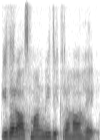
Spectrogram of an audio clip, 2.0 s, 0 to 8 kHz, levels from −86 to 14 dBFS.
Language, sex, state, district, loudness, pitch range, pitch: Hindi, female, Telangana, Hyderabad, -17 LUFS, 200-225 Hz, 210 Hz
